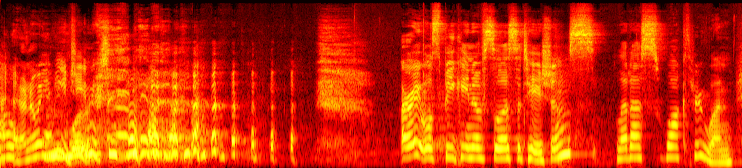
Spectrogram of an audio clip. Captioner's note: laughter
